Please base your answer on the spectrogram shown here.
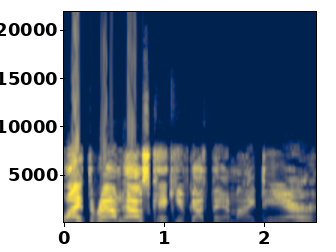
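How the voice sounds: A put-on character voice with a bright, sharp tone and big pitch swings moves at a fairly slow pace in a dry, close sound with no echo.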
